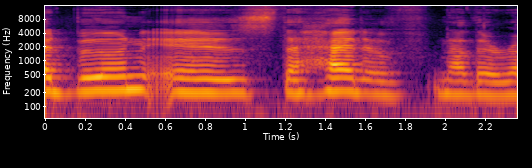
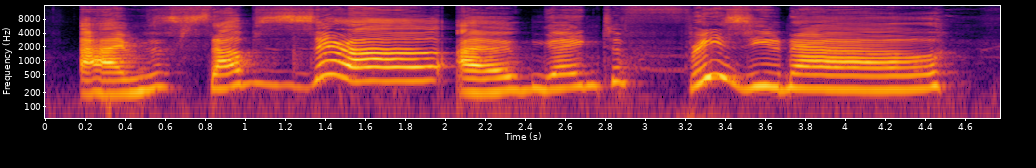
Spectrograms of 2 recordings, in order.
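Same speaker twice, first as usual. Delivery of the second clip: put-on flamboyant voice, pitched higher; 5 semitones higher, 7 dB louder than usual. Picturing Sub-Zero with a different voice: flamboyant Sub-Zero voice.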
